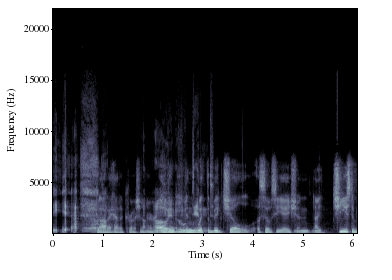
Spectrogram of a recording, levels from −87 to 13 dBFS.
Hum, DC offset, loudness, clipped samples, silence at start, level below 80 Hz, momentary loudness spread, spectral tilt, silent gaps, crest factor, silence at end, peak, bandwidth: none; under 0.1%; -20 LUFS; under 0.1%; 0 s; -56 dBFS; 13 LU; -6 dB/octave; none; 16 dB; 0 s; -4 dBFS; 10.5 kHz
